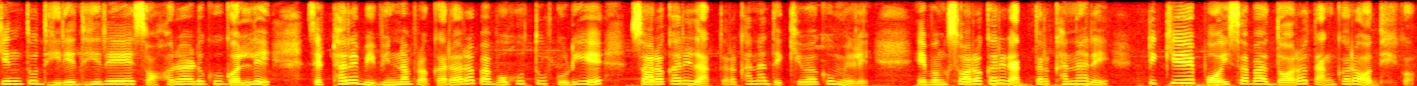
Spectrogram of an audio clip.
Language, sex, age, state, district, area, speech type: Odia, female, 18-30, Odisha, Bhadrak, rural, spontaneous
